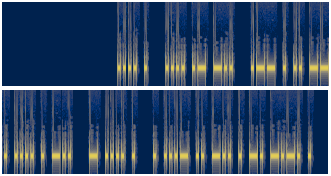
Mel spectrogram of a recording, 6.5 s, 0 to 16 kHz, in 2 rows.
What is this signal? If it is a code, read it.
Morse code, heard as a keyed tone, about 44 wpm, 700 Hz. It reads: HE HAD WEIGHED THE EVIDENCE
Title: A Sound Of Thunder 45wpm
